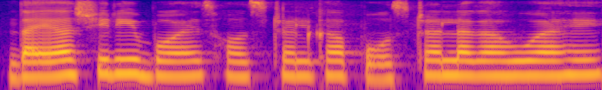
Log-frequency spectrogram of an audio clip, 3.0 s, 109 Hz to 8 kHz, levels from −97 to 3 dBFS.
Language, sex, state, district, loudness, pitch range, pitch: Hindi, female, Madhya Pradesh, Bhopal, -17 LUFS, 215-225 Hz, 220 Hz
